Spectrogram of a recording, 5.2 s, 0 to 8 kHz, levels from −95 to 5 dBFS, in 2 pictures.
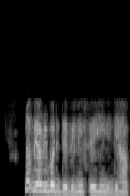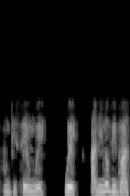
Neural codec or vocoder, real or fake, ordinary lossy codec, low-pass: none; real; AAC, 16 kbps; 7.2 kHz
